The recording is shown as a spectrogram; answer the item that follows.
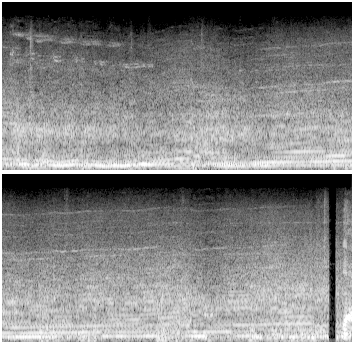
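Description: A race car engine in the video game Project Motor Racing drones steadily and loudly throughout, its pitch climbing and shifting as it revs, then cuts out briefly near the end.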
